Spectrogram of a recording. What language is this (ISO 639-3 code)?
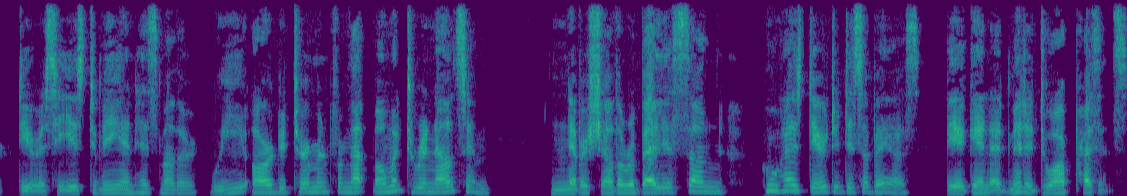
eng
